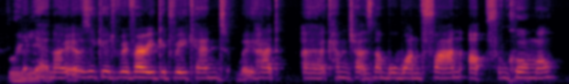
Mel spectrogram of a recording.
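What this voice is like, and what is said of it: Hoarse, lost voice. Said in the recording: “As you can hear, I couldn't have lost my voice.”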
